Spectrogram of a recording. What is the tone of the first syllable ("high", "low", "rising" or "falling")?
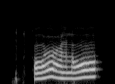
rising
